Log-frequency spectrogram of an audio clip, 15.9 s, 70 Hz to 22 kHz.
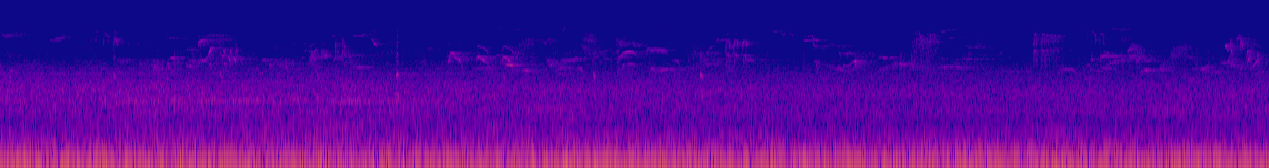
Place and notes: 04:30 Berlin, Alt-Friedrichsfelde, Dreiecksee - train junction, pond ambience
